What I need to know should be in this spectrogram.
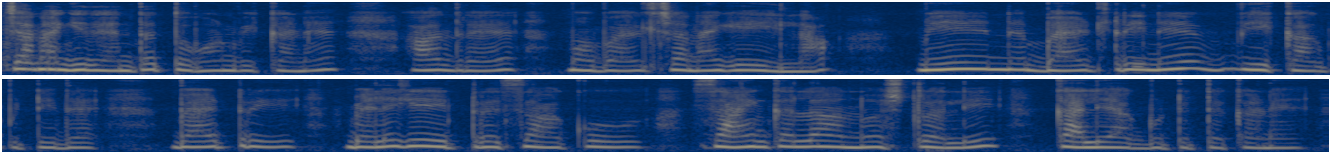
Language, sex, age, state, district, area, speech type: Kannada, female, 30-45, Karnataka, Davanagere, urban, spontaneous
